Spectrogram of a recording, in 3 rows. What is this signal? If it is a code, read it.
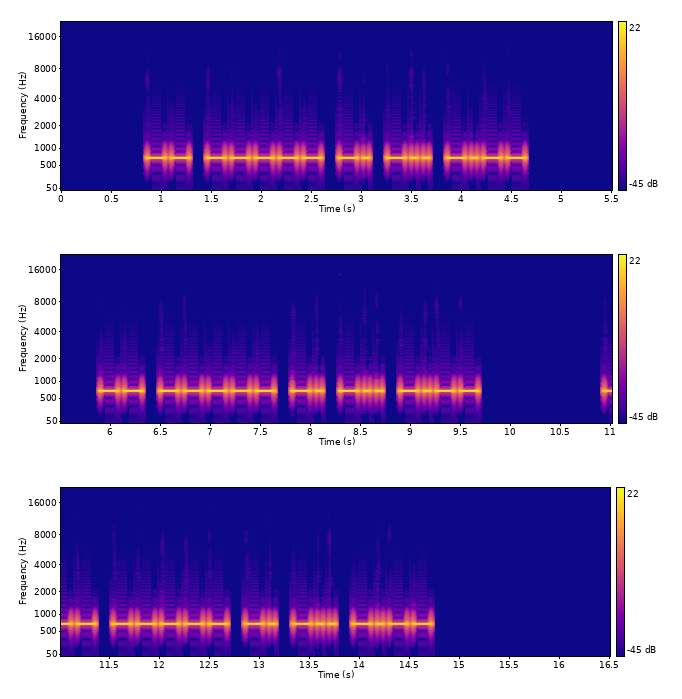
Morse code, heard as a keyed tone, about 20 wpm, 700 Hz. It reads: M0NDY M0NDY M0NDY
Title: DXCC-100 Call Signs - 5 Characters - Repeated 3x - 20wpm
